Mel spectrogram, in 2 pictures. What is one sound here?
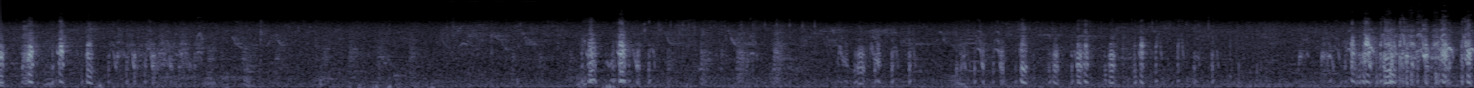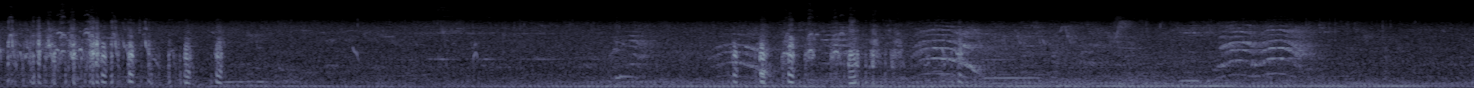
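A flock of ducks quacks loudly and busily close by.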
